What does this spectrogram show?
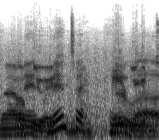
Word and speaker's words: Nantahala: We are not stopping in Nantahala, or however you pronounce that. Nantahala, apparently.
